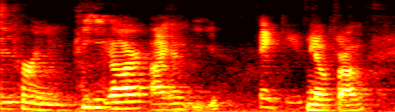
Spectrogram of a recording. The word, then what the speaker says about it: Perime: So it is Perime, P-E-R-I-M-E.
